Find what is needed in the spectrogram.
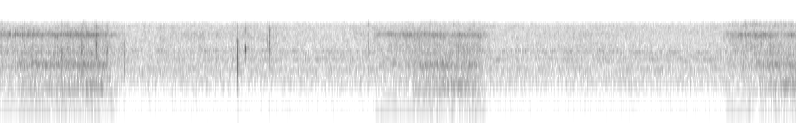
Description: LMAO my roommate snoring..and i recorded her LMAOO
